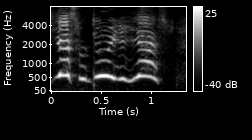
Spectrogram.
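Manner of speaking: high, loud gleeful squeal; excited squeal. Retold or imitated. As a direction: squeal it like jumping for joy. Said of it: "jumps up and down and says".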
